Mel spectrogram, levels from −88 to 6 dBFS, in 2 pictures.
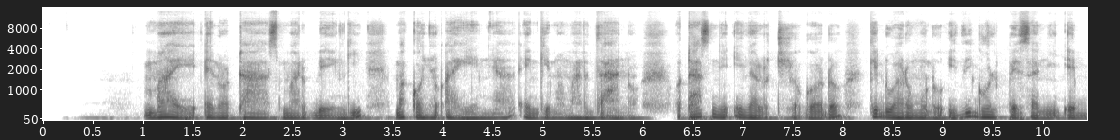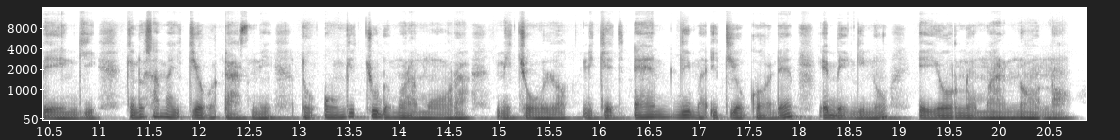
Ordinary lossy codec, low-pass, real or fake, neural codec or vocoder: none; 14.4 kHz; fake; codec, 44.1 kHz, 7.8 kbps, DAC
